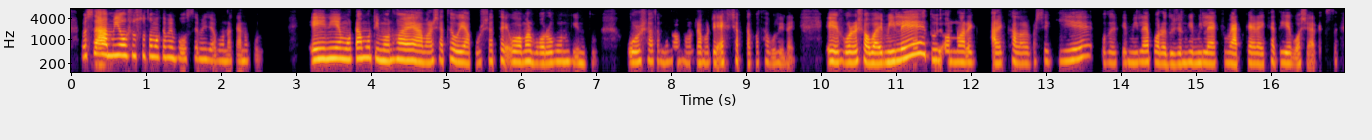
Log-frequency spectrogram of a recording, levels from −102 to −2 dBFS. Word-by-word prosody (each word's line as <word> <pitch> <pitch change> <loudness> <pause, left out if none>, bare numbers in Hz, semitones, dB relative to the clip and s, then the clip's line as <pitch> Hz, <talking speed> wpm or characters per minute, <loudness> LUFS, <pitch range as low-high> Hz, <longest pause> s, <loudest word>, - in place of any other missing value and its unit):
বলছি, 325 -8 -5 0.2
"আমি 345 0 +3
অসুস্থ, 340 -1 -4
তোমাকে 320 -1 +1
আমি 305 - 0
বলছি 280 - -10
আমি 270 - -5
যাব 250 - -10
না - - -8
কেনো?" 240 - -7 0.9
এই 275 - +6
নিয়ে 285 0 +5
মোটামুটি 285 +1 +2
মনে 240 +2 0
হয় 250 -1 +6 0.2
আমার 220 +1 -2
সাথে 240 +3 -7
ওই 220 - +3
আপুর 210 +2 -14
সাথে 235 +1 -6
ও - - +3
আমার 235 +1 +3
বড় 205 0 0
বোন 230 0 -3
কিন্তু 210 -2 -9 0.5
ওর 220 - +3
সাথে 235 -1 -7 0.4
মোটামুটি 210 0 -7
১ 215 - -15
সপ্তাহ 230 - -8
কথা 220 +1 -15
বলি 215 - -10
নাই। - - -13 0.5
এরপরে 220 -1 +3
সবাই 205 -1 +5
মিলে 255 +6 +5 0.3
দু - - -6 0.2
অন্য 225 0 -5
আরেক 215 0 -3 0.2
আরেক 205 +1 0
খালার 205 -4 -3
বাসায় 225 0 -14
গিয়ে 245 +3 -2 0.3
ওদেরকে 210 0 -11
মিলায়ে, 225 +2 -2
পরে 210 -2 -1
২ 200 - -4
জনকে 210 +2 -4
মিলায়ে 210 -1 0
এক 205 - -36 0.2
আটকায় 210 +1 -4
রাইখা 205 +4 -6
দিয়ে 210 -1 0
বসায়ে - - -6
রাখছে। - - -26
225 Hz, 195 wpm, -23 LUFS, 210-255 Hz, 0.9 s, এই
